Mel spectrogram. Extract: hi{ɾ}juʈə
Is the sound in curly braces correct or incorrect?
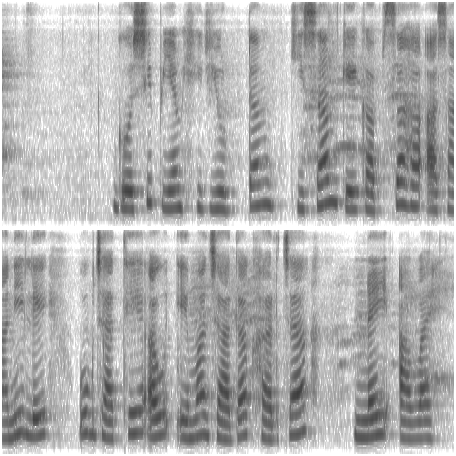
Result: correct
